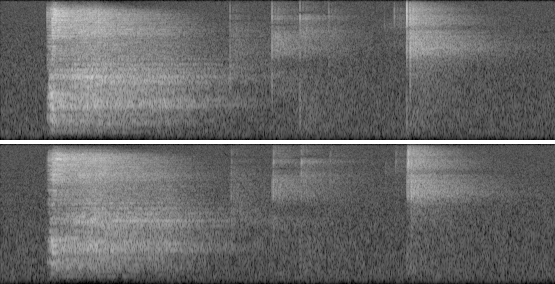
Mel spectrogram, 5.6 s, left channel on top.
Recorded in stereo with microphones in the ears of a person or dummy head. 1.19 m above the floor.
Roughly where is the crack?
Left.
